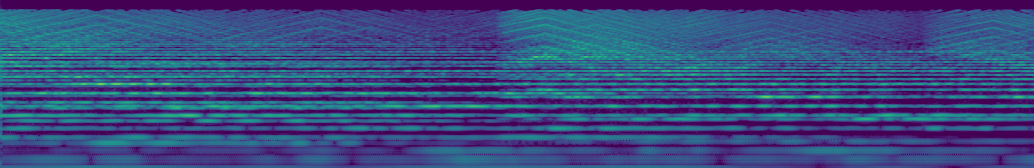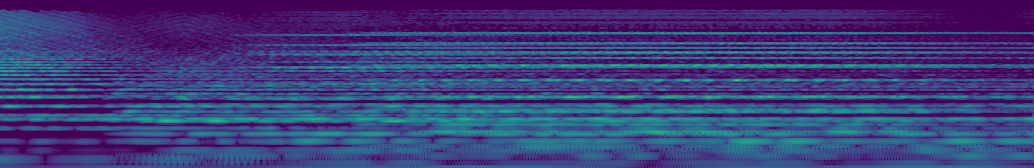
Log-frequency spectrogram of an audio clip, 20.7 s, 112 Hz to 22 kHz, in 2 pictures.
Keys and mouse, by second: 3.8 alt+click, 5.0 click, 5.8 click, 7.6 click, 7.9 click, 8.6 click, 9.2 alt+click, 10.0 alt+shift+click, 10.8 ctrl+alt+click, 11.2 alt+click, 12.0 click, 12.9 alt+shift+click, 13.4 alt+click, 14.1 ctrl+alt+click, 14.6 alt+shift+click, 15.2 ctrl+alt+click, 15.9 click, 17.1 alt+click, 17.7 alt+shift+click, 18.7 click, 19.3 click, 19.7 click.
